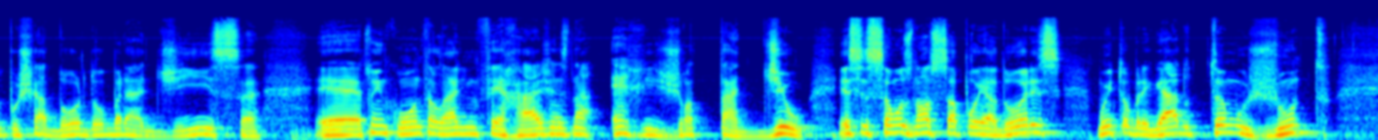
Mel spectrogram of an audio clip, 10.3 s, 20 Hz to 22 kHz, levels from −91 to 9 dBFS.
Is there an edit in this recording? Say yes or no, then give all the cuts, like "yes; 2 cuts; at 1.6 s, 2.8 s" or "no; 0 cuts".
yes; 1 cut; at 2.7 s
